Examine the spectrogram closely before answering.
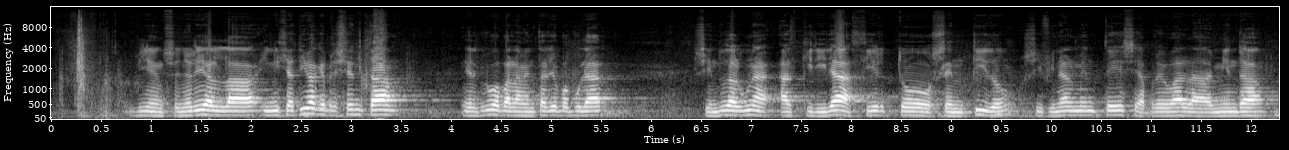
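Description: A man speaks firmly into a microphone, heard through a loudspeaker.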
